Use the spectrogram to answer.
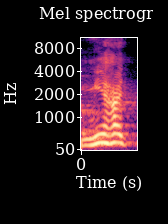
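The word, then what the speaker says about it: Mihaly: by the name of mihai chiksan mihai so mihai that's actually the correct way to pronounce his name you know so i actually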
